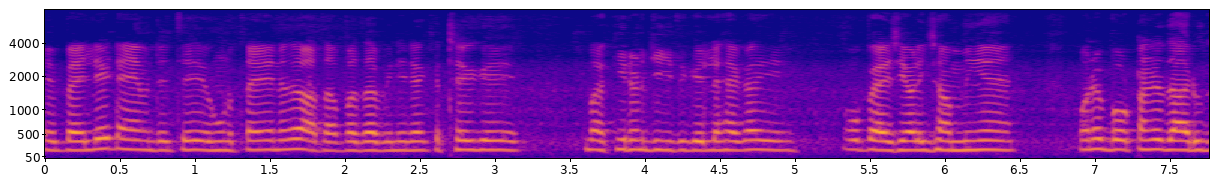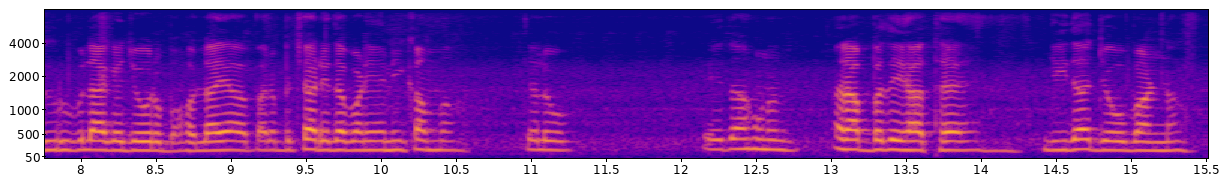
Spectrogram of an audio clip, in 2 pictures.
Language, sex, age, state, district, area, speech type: Punjabi, male, 18-30, Punjab, Mohali, rural, spontaneous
